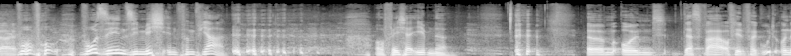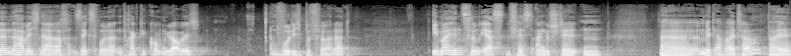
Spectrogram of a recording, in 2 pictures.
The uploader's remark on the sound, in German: Die Live-on-stage Sendung von der "Das ist Netzpolitik!" Konferenz in Berlin. Konferenz von netzpolitik.org im Roten Salon in der Volksbühne in Berlin.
